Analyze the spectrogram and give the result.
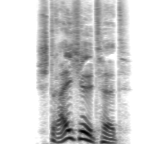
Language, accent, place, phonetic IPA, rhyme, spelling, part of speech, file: German, Germany, Berlin, [ˈʃtʁaɪ̯çl̩tət], -aɪ̯çl̩tət, streicheltet, verb, De-streicheltet.ogg
- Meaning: inflection of streicheln: 1. second-person plural preterite 2. second-person plural subjunctive II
